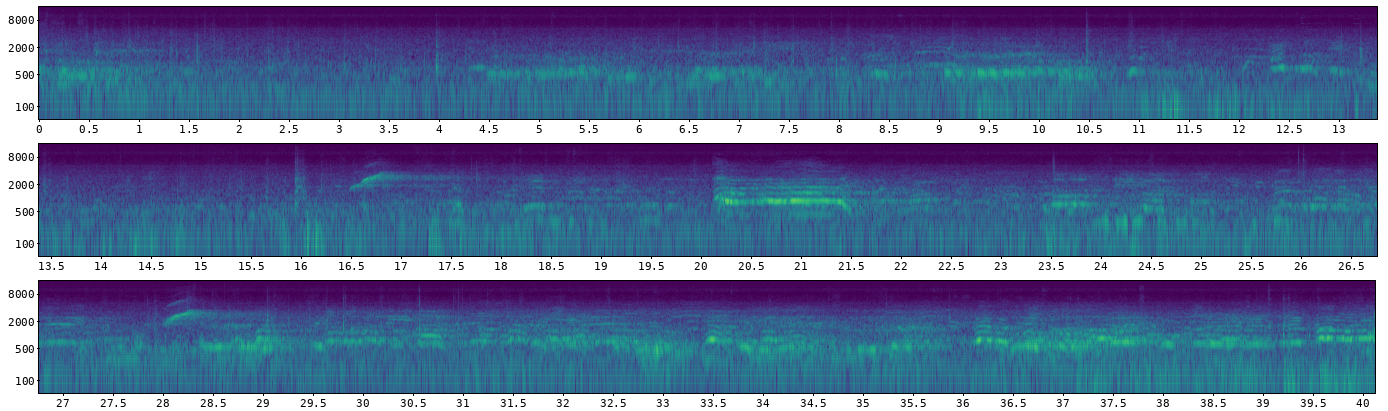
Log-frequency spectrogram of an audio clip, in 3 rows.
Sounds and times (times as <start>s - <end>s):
Speech: 0.0s - 1.8s, 4.3s - 40.1s
Run: 0.0s - 40.1s.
